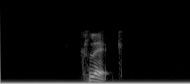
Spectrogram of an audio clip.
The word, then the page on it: click: British English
